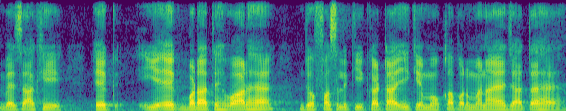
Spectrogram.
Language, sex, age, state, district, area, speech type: Urdu, male, 18-30, Uttar Pradesh, Saharanpur, urban, spontaneous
